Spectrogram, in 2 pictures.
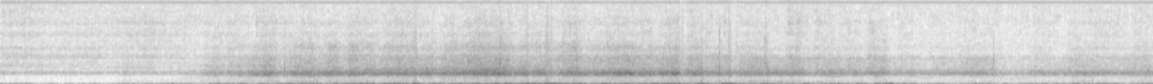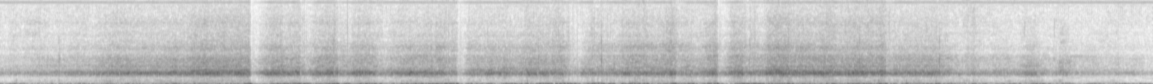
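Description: Skis scraping and chattering over wind-crusted snow on a downhill run, with wind rushing over the action camera's microphone; it grows louder about two seconds in and stays loud. A single sharp knock about fourteen seconds in.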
